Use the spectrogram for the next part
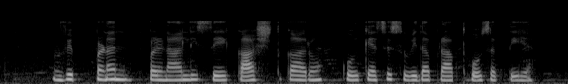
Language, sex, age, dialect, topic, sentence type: Hindi, female, 18-24, Garhwali, agriculture, question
